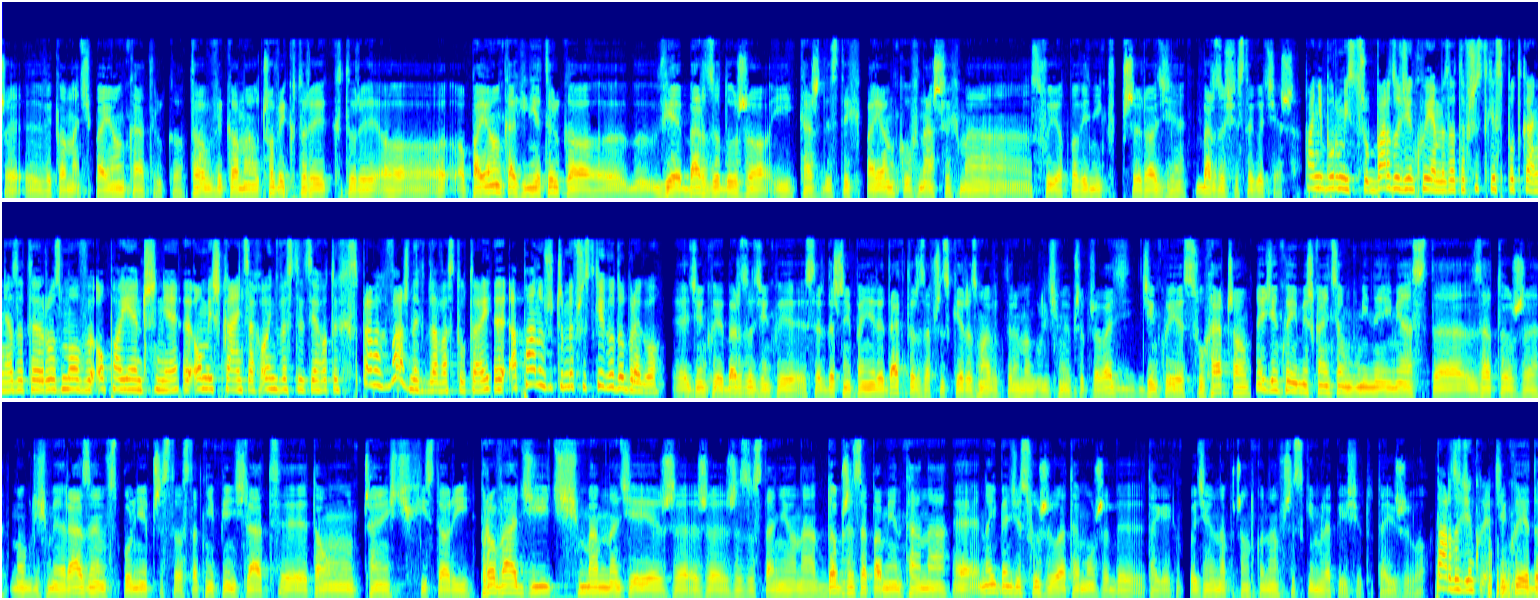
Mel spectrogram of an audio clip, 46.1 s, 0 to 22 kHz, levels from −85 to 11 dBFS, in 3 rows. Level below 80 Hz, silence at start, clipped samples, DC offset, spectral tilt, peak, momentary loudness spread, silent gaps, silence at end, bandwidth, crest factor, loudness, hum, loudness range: -52 dBFS; 0 s; under 0.1%; under 0.1%; -4.5 dB/octave; -4 dBFS; 8 LU; 11.16-11.20 s, 22.01-22.05 s, 42.55-42.59 s; 0 s; 10 kHz; 16 dB; -21 LUFS; none; 5 LU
